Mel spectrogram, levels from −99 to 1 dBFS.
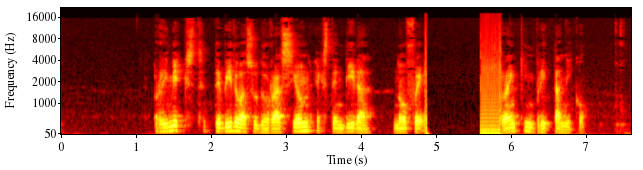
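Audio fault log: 4.86–5.88 s cable pulled and plugged in: pop after "su duración extendida no", 0.97 s near silence, 0.25 s of 60 Hz buzz as the bare tip touches, closing pop.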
